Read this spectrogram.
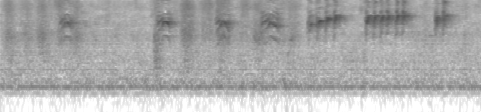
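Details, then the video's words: Kolibri, meaning sunbird, a raw 'bahan' bird singing freely: scattered high squeaky notes that build into bursts of fast, buzzy, very high twittering near the end, against a faint low hum. "Burung kolibri bahan Gacor"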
